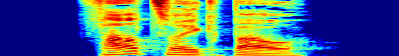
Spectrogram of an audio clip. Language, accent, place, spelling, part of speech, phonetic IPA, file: German, Germany, Berlin, Fahrzeugbau, noun, [ˈfaːɐ̯t͡sɔɪ̯kˌbaʊ̯], De-Fahrzeugbau.ogg
- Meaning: vehicle construction / manufacture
